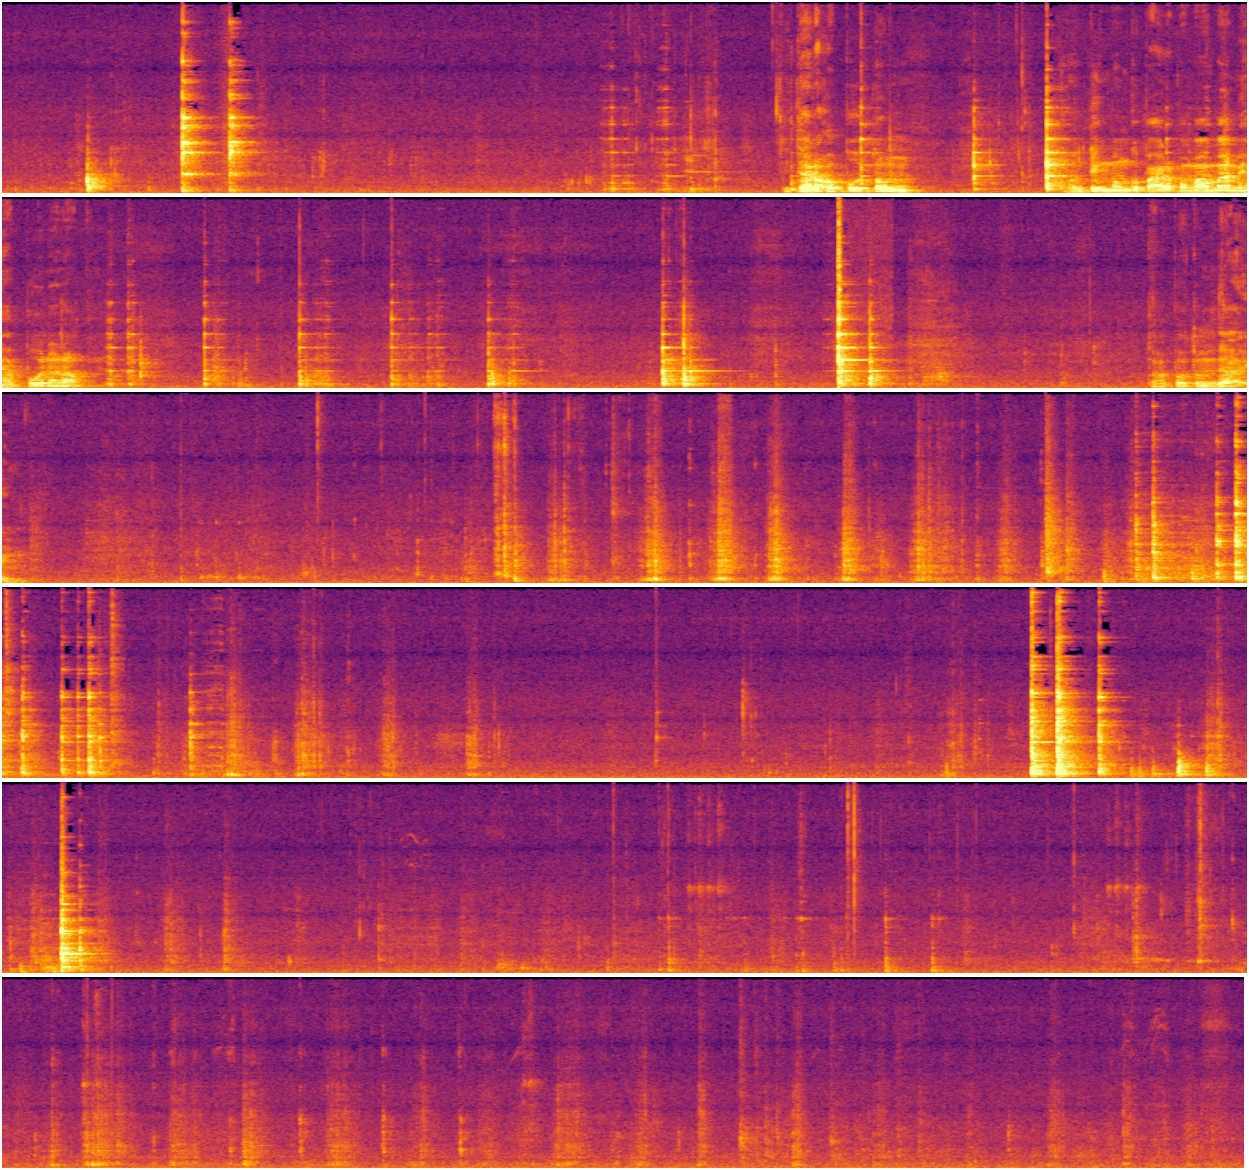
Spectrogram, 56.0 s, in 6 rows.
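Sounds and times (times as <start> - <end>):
ceramic plate clinks: 1.4 - 2.0, 14.3 - 14.8, 15.6 - 16.0
crunchy chewing of fried fish: 19.4 - 32.0, 37.0 - 56.0.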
